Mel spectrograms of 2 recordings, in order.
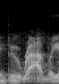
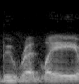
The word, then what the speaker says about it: Boo Radley: I love when people spell it B-E-A-U, because my dad and my stepmom had a dog named Bo, and so it kind of cracks me up a little bit, because B-E-A-U is Bo, and Boo is Boo, like B-O-O, like a ghost says Boo.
